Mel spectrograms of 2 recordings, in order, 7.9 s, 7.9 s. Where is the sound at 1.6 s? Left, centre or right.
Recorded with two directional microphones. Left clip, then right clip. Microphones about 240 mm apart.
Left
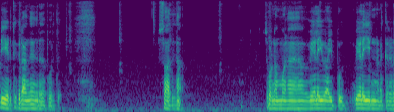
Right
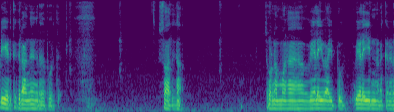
Centre.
